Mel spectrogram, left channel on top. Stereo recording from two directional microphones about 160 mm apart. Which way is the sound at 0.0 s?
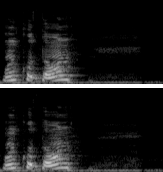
15° left (ahead or behind).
